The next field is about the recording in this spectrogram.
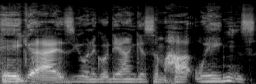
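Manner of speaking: gravelly cartoon character voice. Asked what the character would say, doing a gravelly Regular Show character voice. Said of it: "He just has like a gravelly voice".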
